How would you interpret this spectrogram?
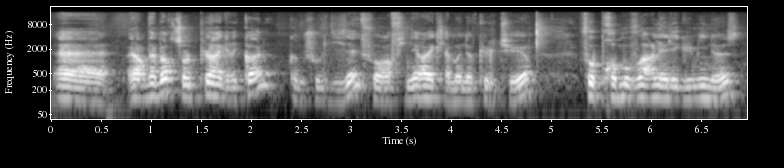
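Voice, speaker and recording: A man's voice: mid-range voice, a little fast, recorded from a distance, a little hiss or hum. A man with a cold giving a talk to a library audience, lecturing with lots of fillers and restarts, coughing now and then. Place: library meeting room.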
